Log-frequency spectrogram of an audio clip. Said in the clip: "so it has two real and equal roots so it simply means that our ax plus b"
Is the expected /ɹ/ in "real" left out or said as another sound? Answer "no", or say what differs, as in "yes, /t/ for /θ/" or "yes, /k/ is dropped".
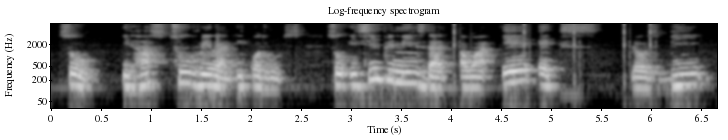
no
